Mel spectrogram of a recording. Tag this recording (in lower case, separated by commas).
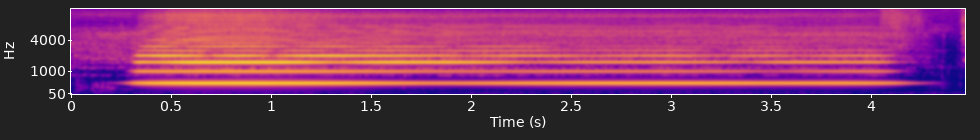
musical instrument, wind instrument, music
